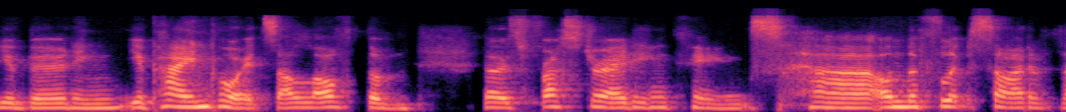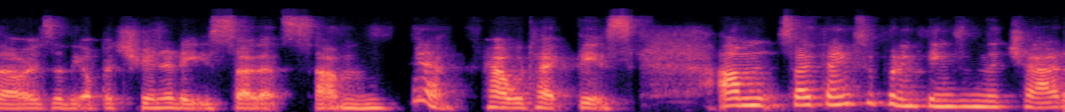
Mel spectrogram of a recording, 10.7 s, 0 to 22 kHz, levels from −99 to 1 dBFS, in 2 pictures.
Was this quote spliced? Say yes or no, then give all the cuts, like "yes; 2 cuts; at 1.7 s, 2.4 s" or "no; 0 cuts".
no; 0 cuts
